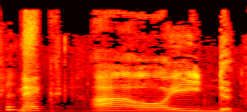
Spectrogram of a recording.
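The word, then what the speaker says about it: Mac Aoidh: Kiel oni pronuncas tiun nomon? – Mac Aoid. Mac Aoid.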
